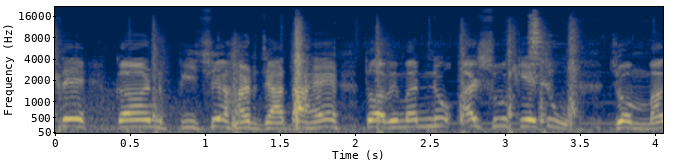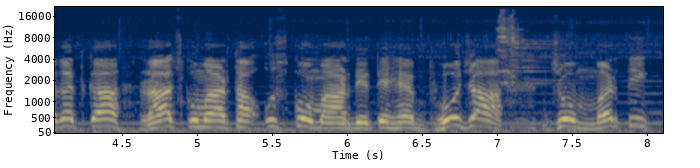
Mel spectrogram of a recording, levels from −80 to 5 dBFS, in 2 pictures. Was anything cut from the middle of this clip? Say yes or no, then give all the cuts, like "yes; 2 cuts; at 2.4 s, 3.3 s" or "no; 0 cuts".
no; 0 cuts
